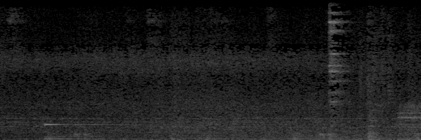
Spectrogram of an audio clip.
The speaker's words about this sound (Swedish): Vi ankommer strax Göteborgs centralstation.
